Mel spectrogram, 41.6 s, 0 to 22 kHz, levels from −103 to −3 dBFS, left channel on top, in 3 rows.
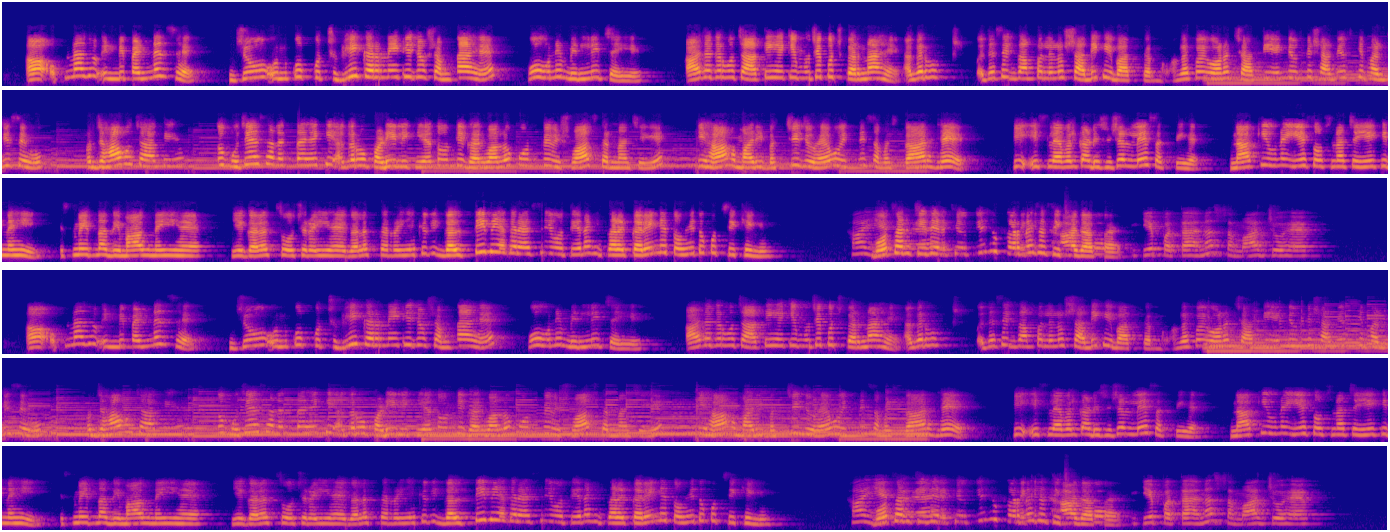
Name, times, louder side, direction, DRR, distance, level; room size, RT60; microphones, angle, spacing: voice 1, 0.2-1.9 2.3-4.9 5.3-6.4 6.8-9.4 9.7-14.3 14.7-15.7 16.0-20.5 20.8-23.5 24.0-25.8 26.1-28.1 28.4-29.7 30.0-35.4 36.4-38.9, left 7 dB, 50° left, 0.3 m, -32 dB
sound 1, 12.0-23.1, right 5 dB, 50° right, 0.3 m, -43 dB
voice 2, 36.2-37.2 37.9-38.7 39.1-40.8, right 1 dB, 5° right, 0.9 m, -42 dB
9.4 x 7.3 x 4.2 m
head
